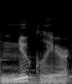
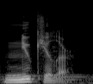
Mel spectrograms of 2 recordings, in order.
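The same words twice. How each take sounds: First: The word ends sounding like 'clear'. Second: The word ends sounding like 'cular', as in muscular. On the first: "the pronunciation of the word nuclear" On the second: "nuclear is considered stigmatized"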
